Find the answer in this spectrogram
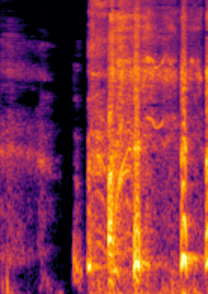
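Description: A man laughing in several short, hearty bursts, starting about a second in after a brief silent gap.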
